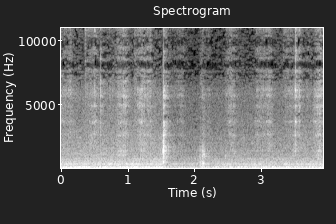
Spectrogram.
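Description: Coconut and curry leaves roasting in a pan, a steady close sizzle with scattered light spatula scrapes and one sharper clink of utensil on the pan.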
